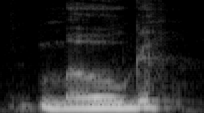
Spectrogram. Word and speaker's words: Moog: I, it's it's actually pronounced Moog, but I have not in the years that I've known that it's pronounced Moog. I've not been able to train myself to say Moog instead of Moog.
